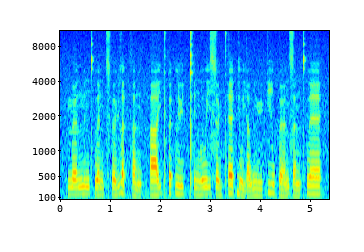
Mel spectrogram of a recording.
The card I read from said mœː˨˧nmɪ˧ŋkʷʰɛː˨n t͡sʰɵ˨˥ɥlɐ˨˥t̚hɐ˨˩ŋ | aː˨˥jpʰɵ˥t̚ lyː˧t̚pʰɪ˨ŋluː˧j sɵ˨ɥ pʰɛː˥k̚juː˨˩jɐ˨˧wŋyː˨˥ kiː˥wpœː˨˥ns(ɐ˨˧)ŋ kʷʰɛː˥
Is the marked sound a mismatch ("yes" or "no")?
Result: no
